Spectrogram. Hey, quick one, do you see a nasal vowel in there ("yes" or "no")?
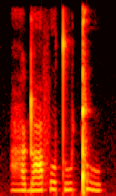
no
